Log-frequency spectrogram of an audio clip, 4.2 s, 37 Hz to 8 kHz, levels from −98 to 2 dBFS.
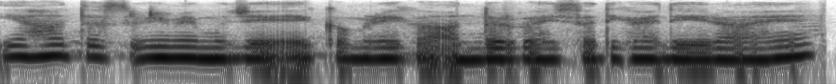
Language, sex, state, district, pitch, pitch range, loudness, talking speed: Hindi, female, Arunachal Pradesh, Papum Pare, 190 Hz, 185-205 Hz, -12 LUFS, 200 wpm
